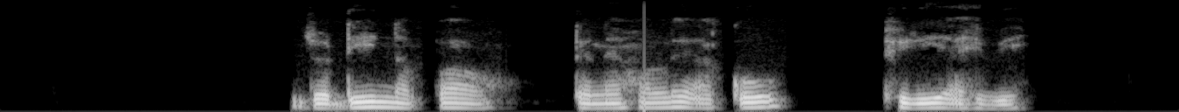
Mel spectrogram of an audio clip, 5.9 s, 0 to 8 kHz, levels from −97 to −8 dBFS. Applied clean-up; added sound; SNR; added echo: none; none; none; none.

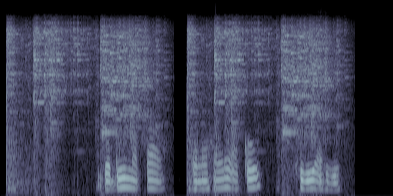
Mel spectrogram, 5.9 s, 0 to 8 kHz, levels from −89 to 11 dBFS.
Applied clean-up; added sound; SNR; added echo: none; Glass; -1 dB; none.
